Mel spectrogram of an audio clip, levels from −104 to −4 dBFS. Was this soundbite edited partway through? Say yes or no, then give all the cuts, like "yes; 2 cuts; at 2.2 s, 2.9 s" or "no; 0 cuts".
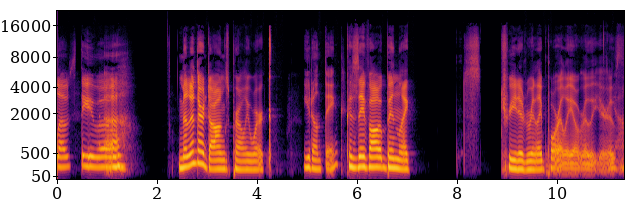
no; 0 cuts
